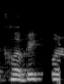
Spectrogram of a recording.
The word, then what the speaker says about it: clavicular: Is it clavicular or clavicle breathing? – Clavicular. – Oh, I did say it right.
